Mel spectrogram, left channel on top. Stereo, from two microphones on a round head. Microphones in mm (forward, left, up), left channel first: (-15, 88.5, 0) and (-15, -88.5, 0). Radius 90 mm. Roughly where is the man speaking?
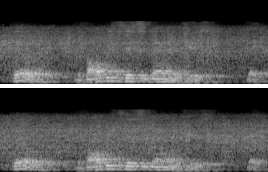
Left.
